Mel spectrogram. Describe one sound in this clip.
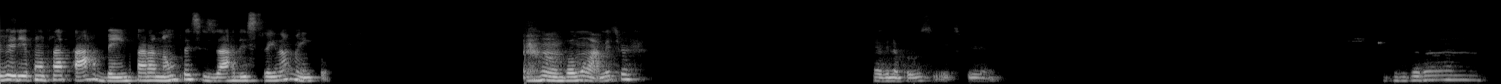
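A young woman speaks calmly through a microphone, with pauses, as on an online call.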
